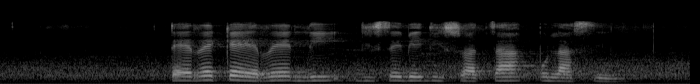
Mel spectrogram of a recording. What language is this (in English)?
Southern Sotho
